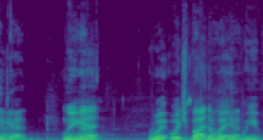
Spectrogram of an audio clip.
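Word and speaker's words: Legette: They have Xavier Leggett, or how do you pronounce his name? Leggett.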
